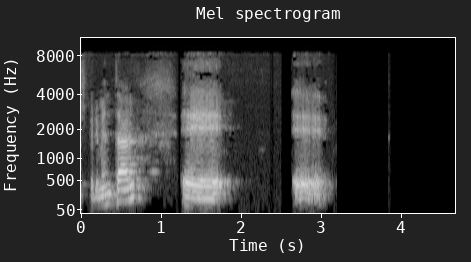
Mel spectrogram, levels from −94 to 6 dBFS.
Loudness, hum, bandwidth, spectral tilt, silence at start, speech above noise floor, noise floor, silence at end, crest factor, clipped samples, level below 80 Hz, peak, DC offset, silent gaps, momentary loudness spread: -19 LUFS; none; 8.8 kHz; -4.5 dB/octave; 0 s; 41 dB; -61 dBFS; 1.6 s; 22 dB; under 0.1%; -74 dBFS; -2 dBFS; under 0.1%; 2.51-2.62 s; 17 LU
